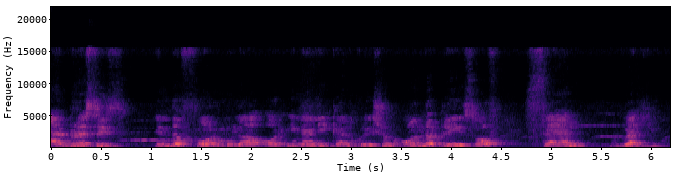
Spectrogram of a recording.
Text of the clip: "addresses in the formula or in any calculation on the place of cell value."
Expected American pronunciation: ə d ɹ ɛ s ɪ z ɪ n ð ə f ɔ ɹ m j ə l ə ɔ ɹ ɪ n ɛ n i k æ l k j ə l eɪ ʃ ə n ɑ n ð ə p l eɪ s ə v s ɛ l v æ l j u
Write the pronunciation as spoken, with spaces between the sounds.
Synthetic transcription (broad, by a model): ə d ɹ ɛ s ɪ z ɪ n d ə f ɔ ɹ m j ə l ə ɔ ɹ ɪ n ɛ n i k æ l k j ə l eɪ ʃ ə n ɑ n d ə p l eɪ s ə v s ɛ n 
